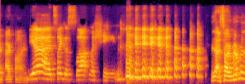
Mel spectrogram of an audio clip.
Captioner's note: laughs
